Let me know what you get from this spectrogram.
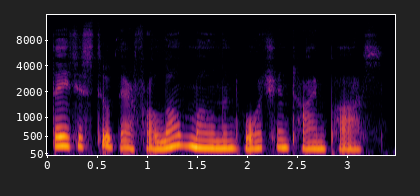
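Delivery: usual speaking voice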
